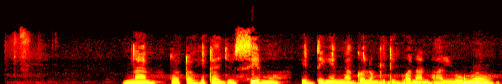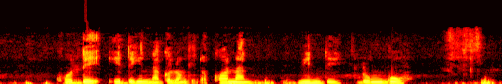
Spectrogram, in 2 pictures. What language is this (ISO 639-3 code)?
ukv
